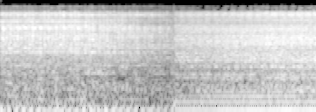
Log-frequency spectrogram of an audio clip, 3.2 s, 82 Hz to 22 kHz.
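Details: 1979 Porsche 924, cold engine with no heat yet, after adjusting warm-up regulator fuel pressure: even low steady idle, no knocks or stumbles; normal idle.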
